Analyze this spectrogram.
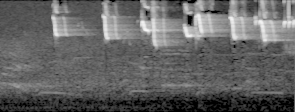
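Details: Jilguero, the saffron finch of Argentina, gives loud, high, doubled chirps roughly every half second, closing with a quick burst of rapid ticking notes.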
